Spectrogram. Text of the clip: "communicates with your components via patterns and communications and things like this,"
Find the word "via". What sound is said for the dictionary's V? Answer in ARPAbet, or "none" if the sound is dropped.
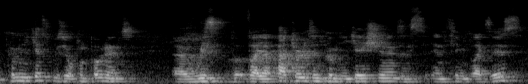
V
